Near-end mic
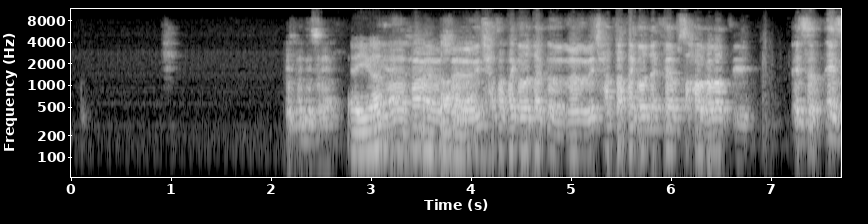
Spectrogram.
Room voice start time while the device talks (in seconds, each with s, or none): 2.8 s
